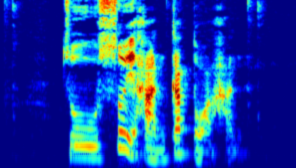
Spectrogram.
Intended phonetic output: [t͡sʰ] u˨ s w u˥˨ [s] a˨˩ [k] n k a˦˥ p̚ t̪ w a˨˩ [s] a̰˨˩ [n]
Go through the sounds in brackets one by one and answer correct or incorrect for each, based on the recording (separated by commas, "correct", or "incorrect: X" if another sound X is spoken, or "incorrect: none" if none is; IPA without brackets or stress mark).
incorrect: t͡s, incorrect: h, incorrect: none, incorrect: h, correct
